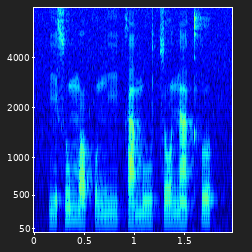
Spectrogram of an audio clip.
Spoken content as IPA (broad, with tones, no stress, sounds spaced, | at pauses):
i˨ s u˦ m ɔ˨ f ʊ˨ ŋ iː˨ k a˨ m uː˨ t͡s o˨ n ã˨ kʰ ʊ˦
